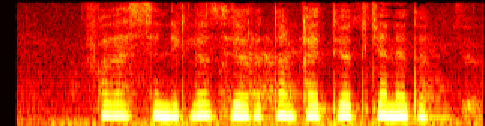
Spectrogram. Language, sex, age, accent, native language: Uzbek, female, 18-24, Toshkent viloyati, Uzbek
